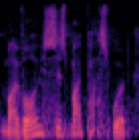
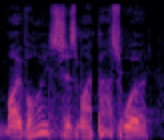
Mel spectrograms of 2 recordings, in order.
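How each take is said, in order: First: Said in the usual way. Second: Deep, soft, put-on voice with a laugh in it; a silly low voice to fool the voice check; put-on different voice. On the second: Shown as a demonstration. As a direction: disguise your voice for the machine, half laughing. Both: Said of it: "I need to do a different voice".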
